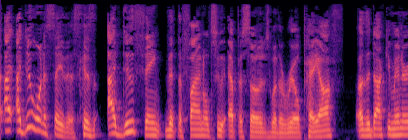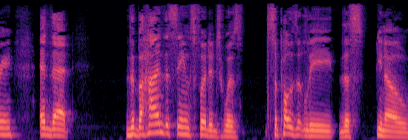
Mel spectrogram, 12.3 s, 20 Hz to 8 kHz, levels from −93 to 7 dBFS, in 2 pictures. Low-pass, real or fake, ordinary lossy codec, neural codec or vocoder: 7.2 kHz; real; MP3, 32 kbps; none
